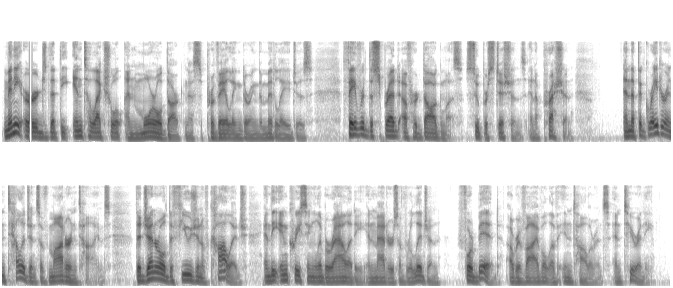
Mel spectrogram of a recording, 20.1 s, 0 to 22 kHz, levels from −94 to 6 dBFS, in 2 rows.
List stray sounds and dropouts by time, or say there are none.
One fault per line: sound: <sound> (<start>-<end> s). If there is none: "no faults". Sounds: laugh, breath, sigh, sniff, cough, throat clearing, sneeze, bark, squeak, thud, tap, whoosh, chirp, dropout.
sound: dropout (0.4-0.5 s)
